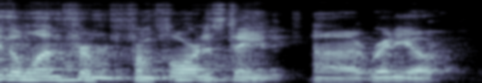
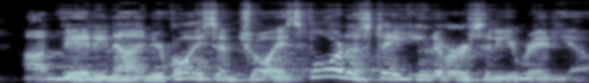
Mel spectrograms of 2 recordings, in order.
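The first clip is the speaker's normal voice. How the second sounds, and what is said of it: Radio announcer voiceover voice. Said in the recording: “a real radio voice ... one more quick voiceover from your days in radio”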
